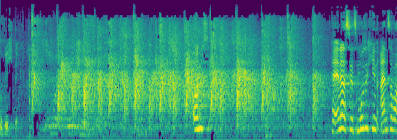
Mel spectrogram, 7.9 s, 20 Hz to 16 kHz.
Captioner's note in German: Beifall CDU und BÜNDNIS 90/DIE GRÜNEN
